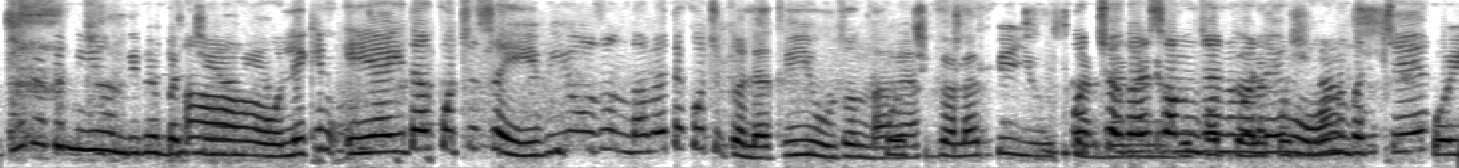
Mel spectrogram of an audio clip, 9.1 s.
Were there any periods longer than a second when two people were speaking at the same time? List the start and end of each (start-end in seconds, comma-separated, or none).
6.7-8.4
